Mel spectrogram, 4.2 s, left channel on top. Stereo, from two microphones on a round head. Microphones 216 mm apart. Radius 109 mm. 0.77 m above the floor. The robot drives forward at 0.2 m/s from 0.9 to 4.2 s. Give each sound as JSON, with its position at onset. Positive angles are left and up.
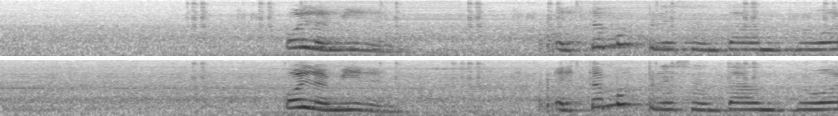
{"t": 1.4, "sound": "a child speaking", "side_deg": -80, "distance_m": 0.7}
